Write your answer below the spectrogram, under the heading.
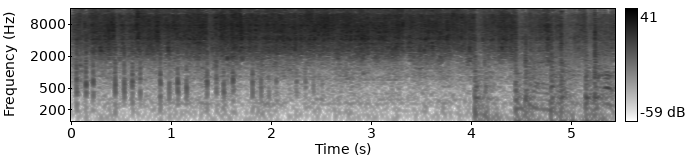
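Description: Water runs steadily from a tap in a continuous, hissing rush, with a quick rhythmic clattering in the first half and a deeper rumble joining near the end.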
